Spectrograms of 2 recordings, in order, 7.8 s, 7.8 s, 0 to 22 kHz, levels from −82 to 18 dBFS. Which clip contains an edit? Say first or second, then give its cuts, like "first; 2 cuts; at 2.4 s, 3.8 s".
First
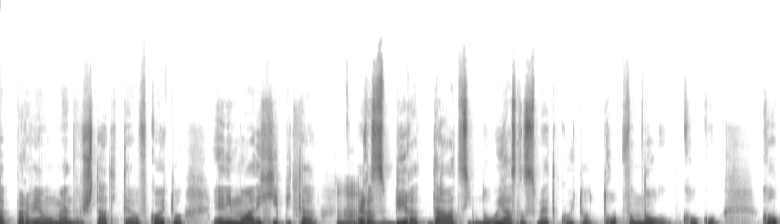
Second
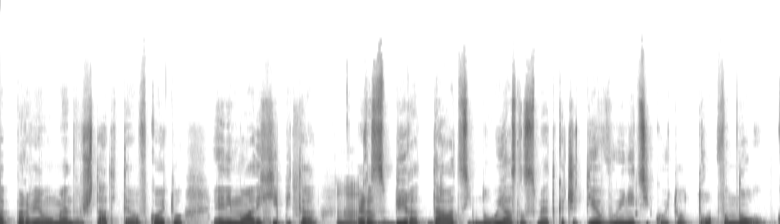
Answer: first; 1 cut; at 5.6 s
